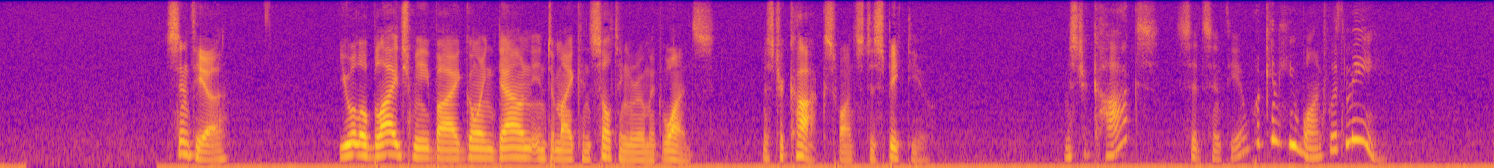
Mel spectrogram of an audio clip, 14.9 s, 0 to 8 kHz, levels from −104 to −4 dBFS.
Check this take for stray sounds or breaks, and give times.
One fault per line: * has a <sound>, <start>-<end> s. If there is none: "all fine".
all fine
